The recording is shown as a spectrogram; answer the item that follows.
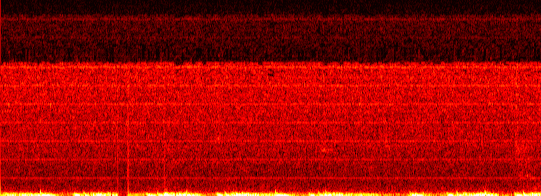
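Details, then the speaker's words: Mitral stenosis in irregular rhythm, lower left sternal border: low diastolic rumble that quiets and disappears during long RR intervals; brief voice at end. "another thing that's helpful is this patients going to show us is with long our two-hour intervals you notice the murmur gets quiet goes away"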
